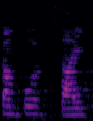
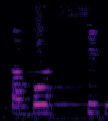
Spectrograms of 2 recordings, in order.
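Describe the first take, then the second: First: कंपोसाइट said slowly as kam-po-sait, ending in sait; correct pronunciation. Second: कंपोजिट said as kampojit, with a j sound and a short i; wrong pronunciation. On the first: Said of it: "इसका शुद्ध क्या होगा". (कंपोसाइट का शुद्ध उच्चारण, धीरे) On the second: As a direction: say कंपोजिट the wrong way, ending in zit. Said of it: "कंपोजिट नहीं पढ़ेंगे". (कंपोजिट का गलत उच्चारण) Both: Shown as a demonstration.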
